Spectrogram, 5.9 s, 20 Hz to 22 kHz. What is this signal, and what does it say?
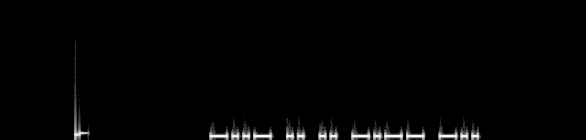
Morse code, heard as a keyed tone, about 23 wpm, 700 Hz. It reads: XIIYD
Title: Code Groups - 5 Letter:Numbers - 22wpm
